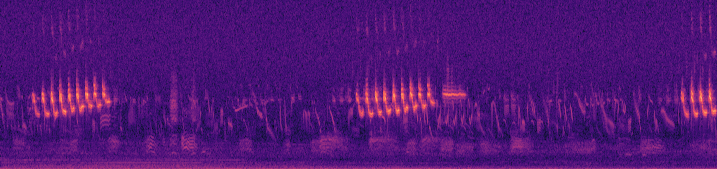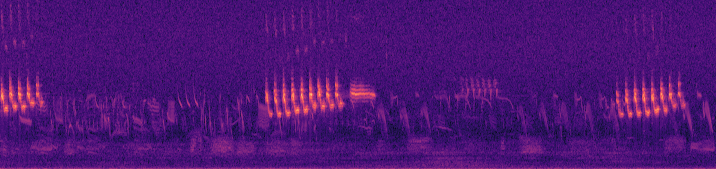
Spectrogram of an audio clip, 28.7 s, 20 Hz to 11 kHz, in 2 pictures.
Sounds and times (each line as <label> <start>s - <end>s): crow 2.9s - 4.1s
crow 6.2s - 6.8s
crow 24.7s - 26.0s
crow 27.6s - 28.6s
